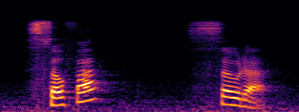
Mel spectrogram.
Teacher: it's called a schwa and unstressed vowel and reduced and it occurs at the ends of words like sofa soda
